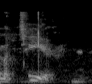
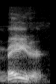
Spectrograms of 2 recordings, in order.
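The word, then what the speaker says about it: John Mateer: John Matier, that's how you say that's really how you say his name. Oh, I said Mater.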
